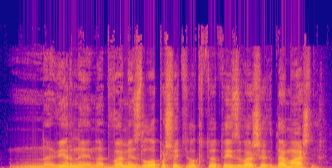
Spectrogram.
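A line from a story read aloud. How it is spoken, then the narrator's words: Quiet words in ear. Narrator (Russian): тихо сказал на ухо Томмазо Кампанелло журнал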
